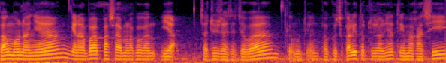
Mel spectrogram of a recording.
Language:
Indonesian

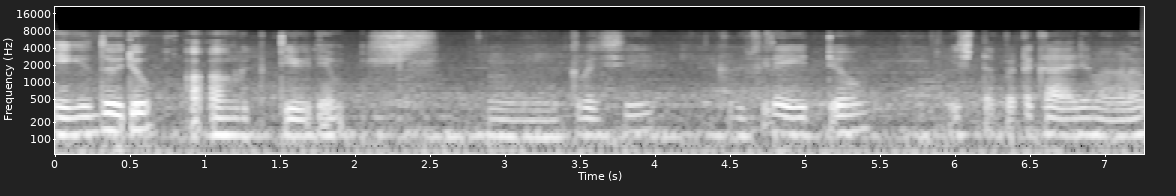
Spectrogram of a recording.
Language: Malayalam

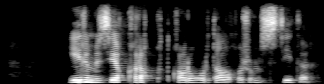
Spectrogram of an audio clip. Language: Kazakh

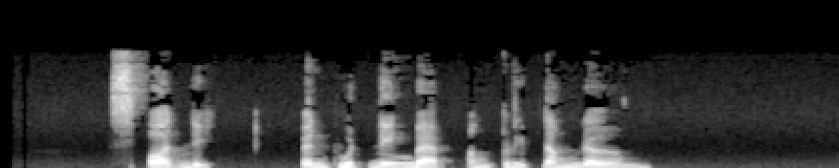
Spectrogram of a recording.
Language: Thai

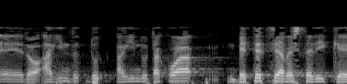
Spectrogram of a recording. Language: Basque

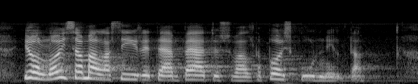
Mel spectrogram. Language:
Finnish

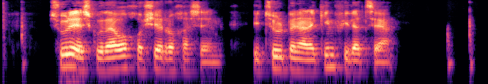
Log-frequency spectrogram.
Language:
Basque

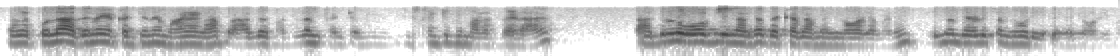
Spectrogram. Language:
Kannada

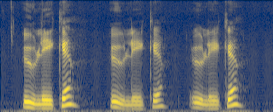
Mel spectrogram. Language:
Norwegian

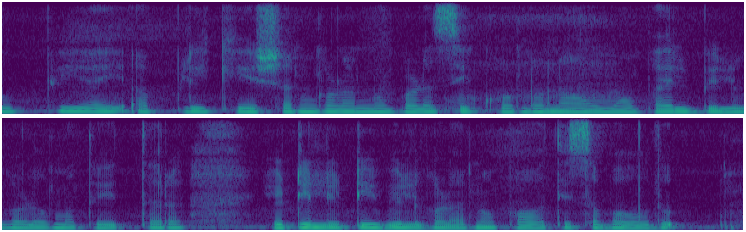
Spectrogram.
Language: Kannada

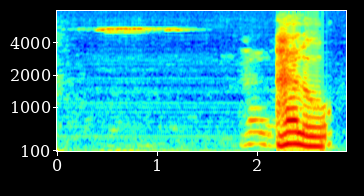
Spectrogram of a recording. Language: Punjabi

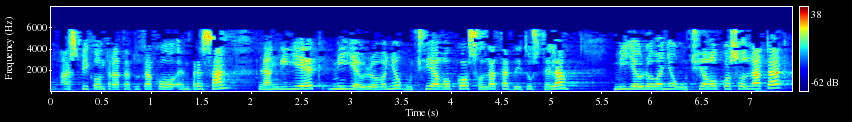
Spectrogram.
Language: Basque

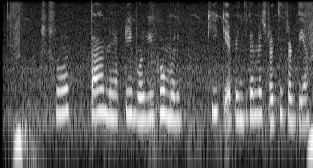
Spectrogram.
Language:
Hindi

